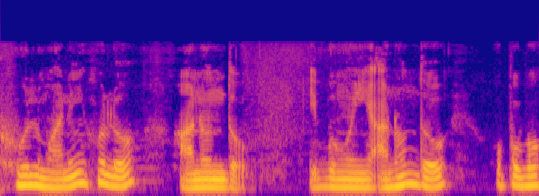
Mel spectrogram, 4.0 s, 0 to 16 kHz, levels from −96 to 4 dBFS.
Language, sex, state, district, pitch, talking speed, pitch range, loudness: Bengali, male, West Bengal, Jalpaiguri, 125 Hz, 120 wpm, 115-145 Hz, -14 LUFS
